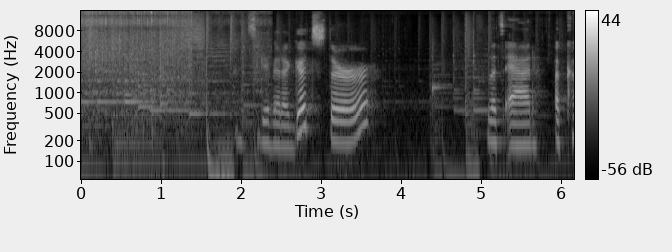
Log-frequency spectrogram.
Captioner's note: spatula thuds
